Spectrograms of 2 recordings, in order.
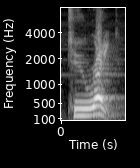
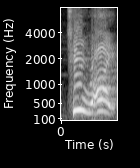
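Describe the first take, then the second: First: It is said in the speaker's plain accent. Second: It is said in a put-on Australian accent.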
